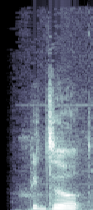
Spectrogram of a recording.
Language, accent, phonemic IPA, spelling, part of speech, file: French, Canada, /pid.za/, pizza, noun, Qc-pizza.ogg
- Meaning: pizza (Italian dish)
